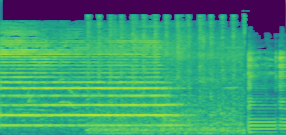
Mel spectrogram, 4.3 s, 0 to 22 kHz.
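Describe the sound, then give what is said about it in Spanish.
Train horn and rolling rail noise from the Guadarrama alpine mountain railway: a long, steady horn blast over rumbling, clicking wheels, then a second, shorter horn note near the end, loud and without voices. “El tren alpino del Guadarrama dice adiós, cierra por obras y su último trayecto con viajeros será este domingo 5 de mayo.”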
